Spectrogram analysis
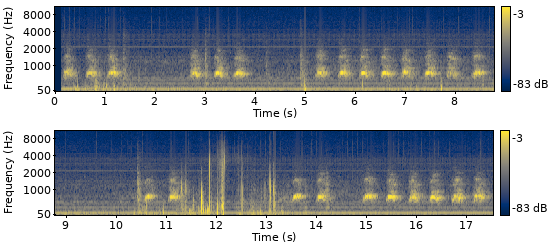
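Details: Neighbours' dog barking on the first of February, going on for an hour in the morning; quick runs of sharp barks, about two per second, in bursts of four to eight with short gaps, a steady low hum and some clattering behind.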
